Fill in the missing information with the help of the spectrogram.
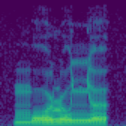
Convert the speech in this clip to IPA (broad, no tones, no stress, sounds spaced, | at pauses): m o ɭ o ɲ ə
